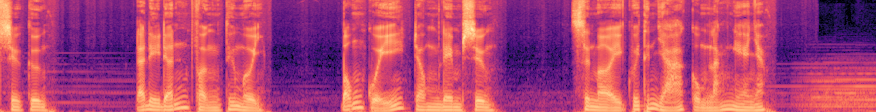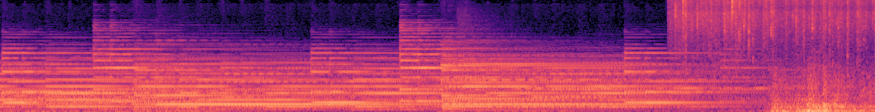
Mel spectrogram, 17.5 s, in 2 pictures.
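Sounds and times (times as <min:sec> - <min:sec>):
speech: 0:00.0 - 0:00.6, 0:01.4 - 0:02.7, 0:03.4 - 0:05.0, 0:05.7 - 0:07.8
rain pattering onto a porch: 0:15.5 - 0:17.4.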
